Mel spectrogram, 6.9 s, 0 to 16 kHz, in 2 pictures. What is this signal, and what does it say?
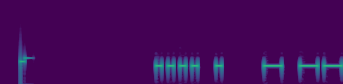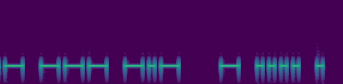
Morse code, heard as a keyed tone, about 21 wpm, 700 Hz. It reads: HE TOOK THE
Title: Sentences with 3-Word Phrases - 20wpm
